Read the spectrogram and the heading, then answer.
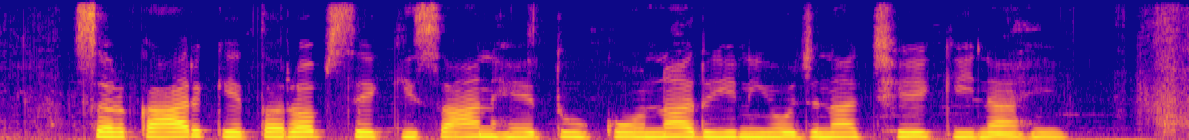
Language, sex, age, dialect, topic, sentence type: Maithili, female, 25-30, Eastern / Thethi, banking, question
